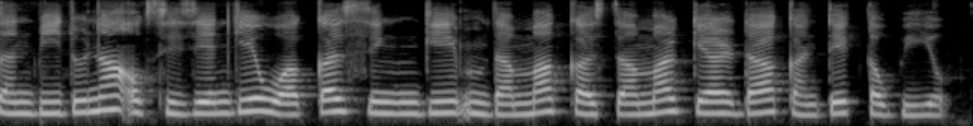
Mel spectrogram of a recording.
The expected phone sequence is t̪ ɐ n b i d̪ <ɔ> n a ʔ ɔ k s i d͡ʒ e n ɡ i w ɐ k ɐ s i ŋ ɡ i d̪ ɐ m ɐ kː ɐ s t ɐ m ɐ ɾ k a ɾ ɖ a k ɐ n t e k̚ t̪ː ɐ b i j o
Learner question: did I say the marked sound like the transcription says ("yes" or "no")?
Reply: no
